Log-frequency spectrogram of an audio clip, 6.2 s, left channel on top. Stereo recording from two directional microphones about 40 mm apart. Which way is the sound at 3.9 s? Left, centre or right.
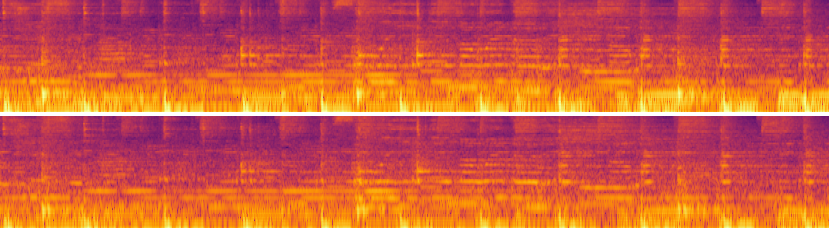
Left.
